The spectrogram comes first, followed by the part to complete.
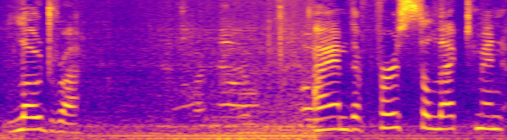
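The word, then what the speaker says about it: Llodra: My name is spelled L-L-O-D-R-A, pronounced Lodra.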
